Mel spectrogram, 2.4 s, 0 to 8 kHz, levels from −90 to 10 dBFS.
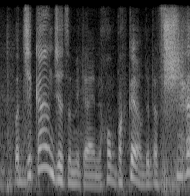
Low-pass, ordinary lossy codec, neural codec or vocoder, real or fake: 7.2 kHz; none; codec, 16 kHz, 0.8 kbps, ZipCodec; fake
